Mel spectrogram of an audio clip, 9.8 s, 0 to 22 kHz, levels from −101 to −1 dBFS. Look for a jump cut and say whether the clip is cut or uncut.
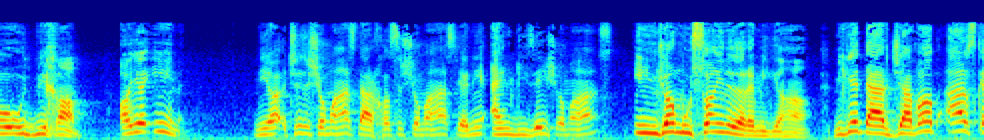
cut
